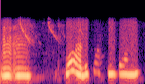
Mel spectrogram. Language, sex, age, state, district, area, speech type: Assamese, female, 18-30, Assam, Charaideo, rural, conversation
